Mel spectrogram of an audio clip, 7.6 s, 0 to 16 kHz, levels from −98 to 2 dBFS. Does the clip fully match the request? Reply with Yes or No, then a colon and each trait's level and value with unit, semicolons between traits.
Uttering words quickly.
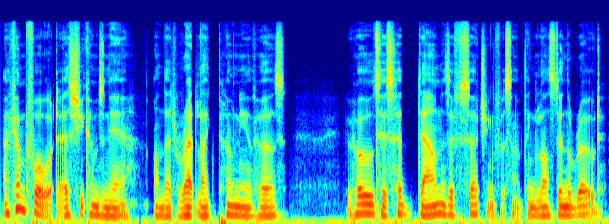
Yes: fast, 220 wpm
